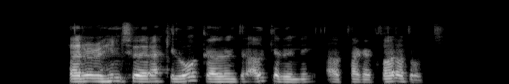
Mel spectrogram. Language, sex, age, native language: Icelandic, male, 40-49, Icelandic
